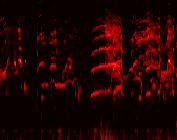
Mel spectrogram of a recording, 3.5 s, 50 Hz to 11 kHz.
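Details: Peregrine falcon young at the Koszalin nest, Poland, 19 May 2022, call for the mother bringing food: loud grating, wavering screeches in three bursts separated by short quiet breaks.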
